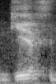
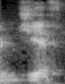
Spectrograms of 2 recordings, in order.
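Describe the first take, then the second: First: "gif" with a hard G, as in gift. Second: "gif" with a soft G, like "jif". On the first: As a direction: say "gif" starting with a hard g sound. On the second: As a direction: say "gif" starting with a J sound. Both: Shown as a demonstration. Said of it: "right way to pronounce gif".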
